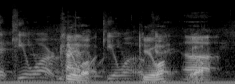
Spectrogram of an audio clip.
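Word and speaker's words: Kiawah: Kiowa or Kiowa?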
